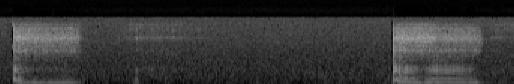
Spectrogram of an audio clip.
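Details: A female English Bulldog snoring while asleep indoors: two loud, rasping, droning snores with falling, tonal overtones, about five seconds apart. Each lasts roughly a second, with near-quiet breathing between them.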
